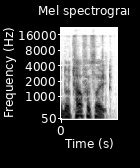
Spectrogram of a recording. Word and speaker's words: Netophathite: son of Baana, the Netophathite, that's how you pronounce it, the Netophathite, Ithai, the son of Ithai, the son of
